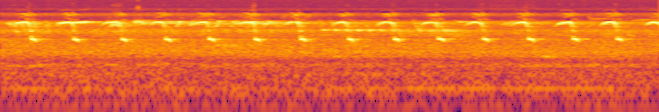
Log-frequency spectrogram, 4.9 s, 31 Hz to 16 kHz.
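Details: Booted eagle at a nest in Sierra de Guadarrama natural park, Spain, 2 June 2022, seen by live camera as the male brings the female food; a rhythmic series of high, short downslurred notes over faint background hum.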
